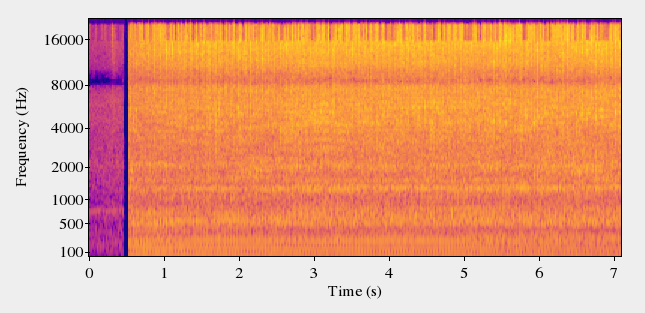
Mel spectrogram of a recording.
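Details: Farmall 560 tractor being reassembled, run with a 5-inch straight pipe: it starts with a bang, then settles into a deep, loud, steady, throaty idle, raw but even, sounding like a pulling tractor; it runs healthy.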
